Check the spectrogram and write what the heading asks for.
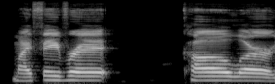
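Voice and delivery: teacher spelling out "My favorite color"; stress on favorite color. Shown as a demonstration. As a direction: lean on "favorite" and "color", slowly. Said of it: "You need to use favorite color".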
